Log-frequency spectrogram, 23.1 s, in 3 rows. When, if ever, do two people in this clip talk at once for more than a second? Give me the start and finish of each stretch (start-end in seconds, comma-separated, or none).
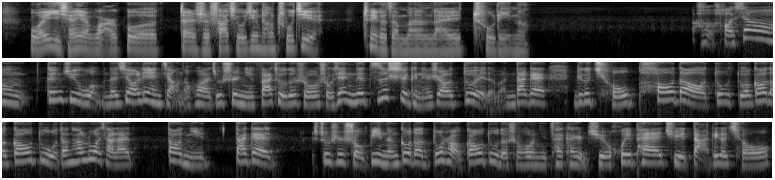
none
